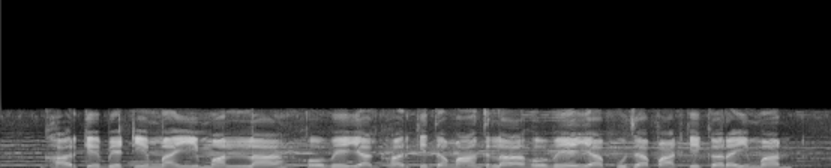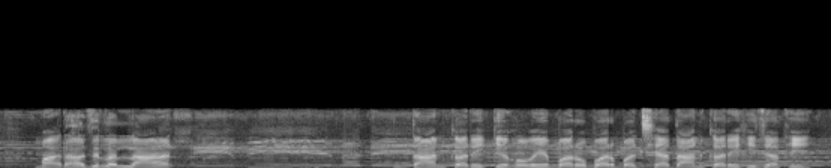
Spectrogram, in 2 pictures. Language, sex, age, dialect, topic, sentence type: Chhattisgarhi, male, 18-24, Eastern, banking, statement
